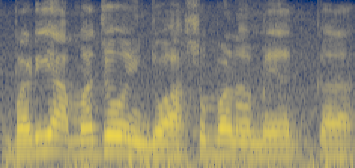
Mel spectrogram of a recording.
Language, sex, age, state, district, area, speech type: Sindhi, female, 45-60, Delhi, South Delhi, urban, spontaneous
